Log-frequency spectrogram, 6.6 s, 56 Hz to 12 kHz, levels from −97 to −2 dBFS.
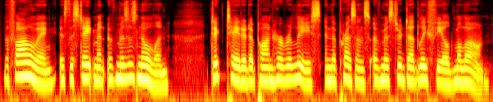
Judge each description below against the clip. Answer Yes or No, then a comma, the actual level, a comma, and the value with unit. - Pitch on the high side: No, medium, 175 Hz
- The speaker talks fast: No, average, 180 wpm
